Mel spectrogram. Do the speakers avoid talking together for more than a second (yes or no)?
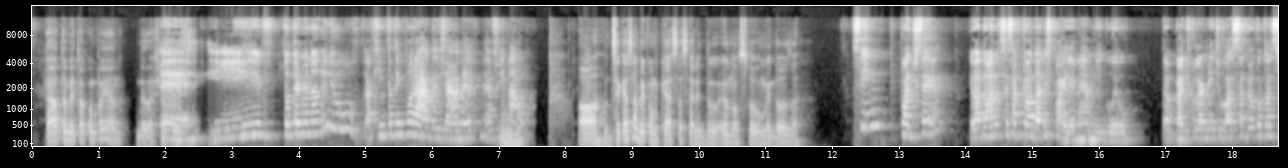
yes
